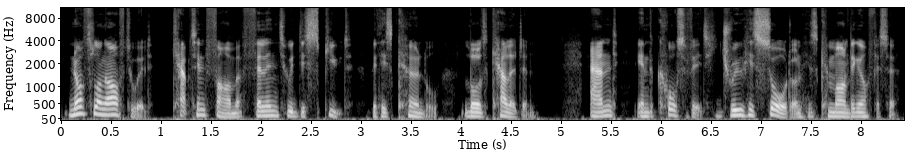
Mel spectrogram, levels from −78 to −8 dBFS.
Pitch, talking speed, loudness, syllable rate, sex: 130 Hz, 200 wpm, -22 LUFS, 6.2 syllables/s, male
